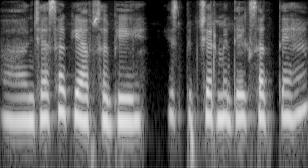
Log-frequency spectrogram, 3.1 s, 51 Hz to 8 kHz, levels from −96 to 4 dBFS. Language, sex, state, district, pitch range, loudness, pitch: Hindi, female, Bihar, Kaimur, 215-240 Hz, -16 LUFS, 230 Hz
